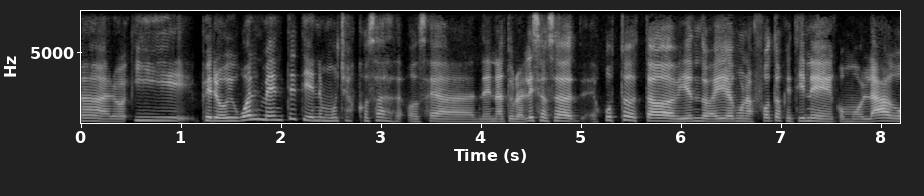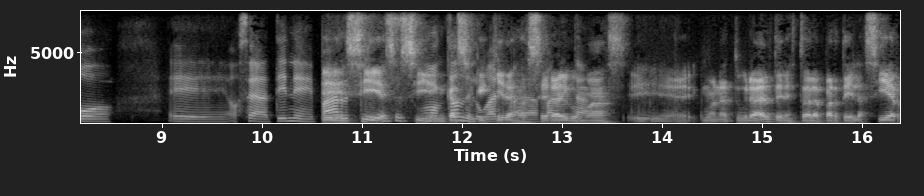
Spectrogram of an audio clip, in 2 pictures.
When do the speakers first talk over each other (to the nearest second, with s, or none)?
11 s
